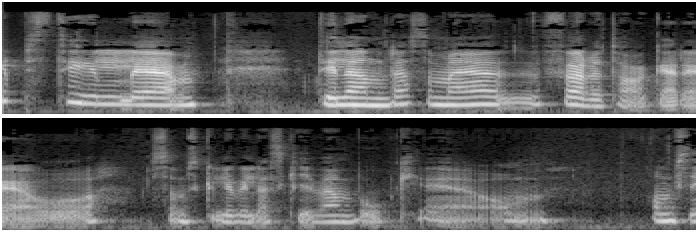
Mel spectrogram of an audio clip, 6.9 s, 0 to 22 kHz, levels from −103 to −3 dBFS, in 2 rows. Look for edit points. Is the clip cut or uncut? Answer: uncut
